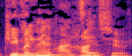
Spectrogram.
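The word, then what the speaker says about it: Djimon Hounsou: Jimon Hounsou. How do you say the first name? – Jimon Hounsou, yeah.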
